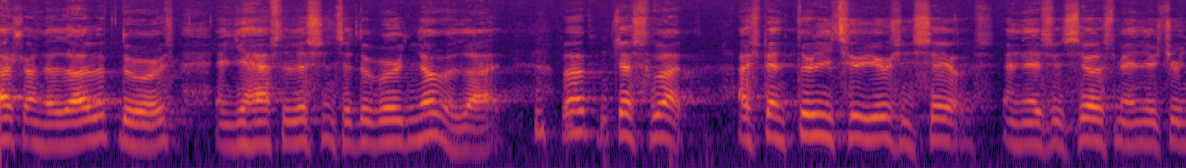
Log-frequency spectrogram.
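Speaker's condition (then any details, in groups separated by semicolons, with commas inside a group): Stage 4 oral cancer; needed feeding tube during chemoradiation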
